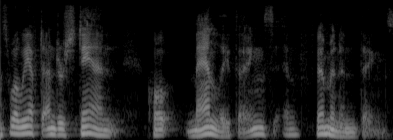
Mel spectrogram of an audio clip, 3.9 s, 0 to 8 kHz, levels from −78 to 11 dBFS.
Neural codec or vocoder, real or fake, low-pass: codec, 16 kHz, 0.5 kbps, X-Codec, WavLM features, trained on Multilingual LibriSpeech; fake; 7.2 kHz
